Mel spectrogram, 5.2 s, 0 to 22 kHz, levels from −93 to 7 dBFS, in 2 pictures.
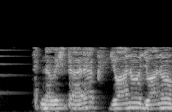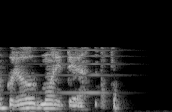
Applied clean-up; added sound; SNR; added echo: classical method WPE with log-MMSE.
